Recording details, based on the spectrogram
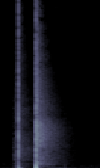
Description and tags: Huge Slap in the Face
body, bump, collision, face, fight, guy, hit, impact, ouch, punch, scratch, skin, slap, thud, wound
